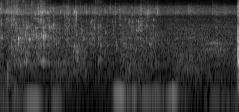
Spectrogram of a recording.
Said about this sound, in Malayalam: നമുക്ക് ആവശ്യത്തിനുള്ള വെള്ളം ഒഴിച്ചു കൊടുക്കാം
